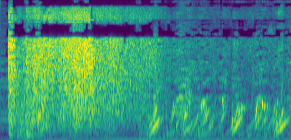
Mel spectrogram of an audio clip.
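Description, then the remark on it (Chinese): A loud splash as a rabbit falls into a river while wading across a stream, followed by a rushing wash of water and then a run of gurgling, bubbling pops as it settles. No one speaks. “趟过小溪的时候，小灰没有拉住过河的绳子，就扑通一声掉到河里去啦。”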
